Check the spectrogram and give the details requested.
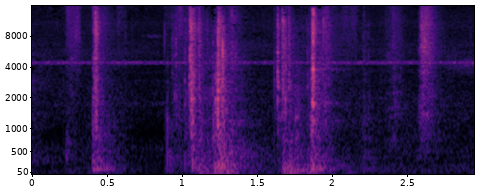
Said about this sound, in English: It's locked. The door's locked.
